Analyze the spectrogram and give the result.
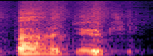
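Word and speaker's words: Bonaduce: that Gary looks a little bit like Danny Bottaducci? I do. Hmm. No, I don't. You just lied. So So, Is that how you say his name? ultimately, Bonaducci. It's Bonaducci.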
